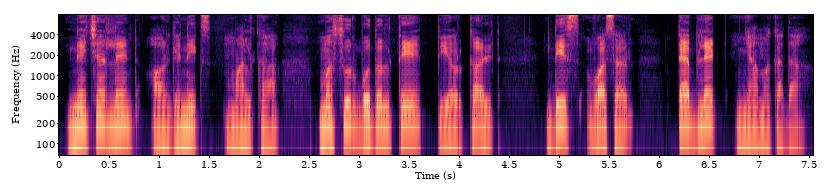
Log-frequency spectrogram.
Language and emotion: Santali, neutral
